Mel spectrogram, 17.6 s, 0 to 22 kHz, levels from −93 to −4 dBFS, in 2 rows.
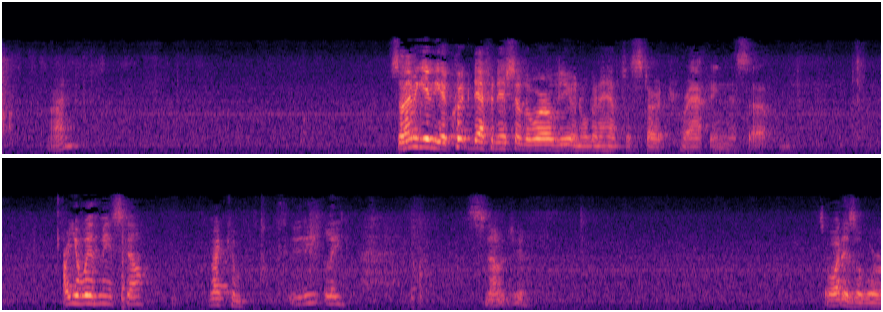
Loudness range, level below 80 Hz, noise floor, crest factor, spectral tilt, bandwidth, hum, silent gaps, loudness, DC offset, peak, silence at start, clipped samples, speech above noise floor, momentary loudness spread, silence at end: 20 LU; -76 dBFS; -55 dBFS; 26 dB; -3.5 dB/octave; 8.2 kHz; none; none; -31 LUFS; under 0.1%; -8 dBFS; 0 s; under 0.1%; 24 dB; 27 LU; 0 s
